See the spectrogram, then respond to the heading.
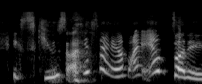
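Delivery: furious, very high-pitched, angry voice. Retelling an angry reply to a husband's joke: retelling getting really mad. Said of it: "I got really mad".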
